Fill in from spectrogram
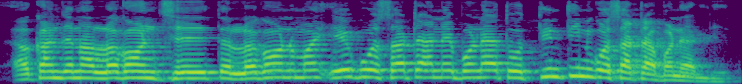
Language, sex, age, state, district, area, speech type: Maithili, male, 60+, Bihar, Darbhanga, rural, spontaneous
